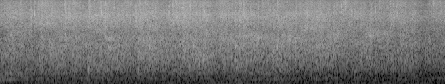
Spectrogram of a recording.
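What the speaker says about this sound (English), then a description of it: "clap for that" Audience applause during a talk on the Gospel of the family, a continuous, even roar of many hands clapping, moderately loud and unbroken for a few seconds.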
